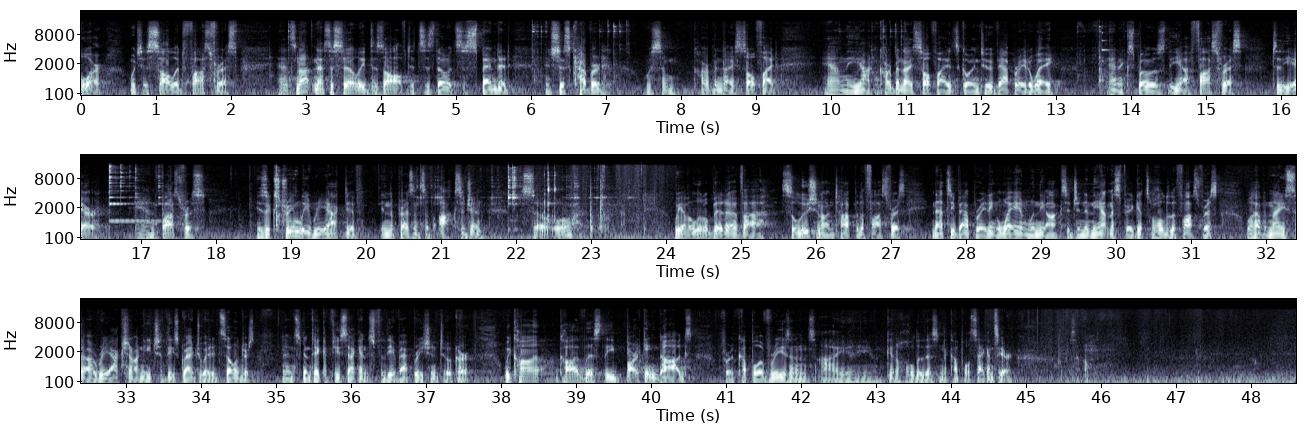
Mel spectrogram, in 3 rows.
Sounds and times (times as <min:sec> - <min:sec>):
Speech: 0:00.0 - 0:09.3, 0:09.9 - 0:17.9, 0:18.5 - 0:22.9, 0:24.1 - 0:44.9.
